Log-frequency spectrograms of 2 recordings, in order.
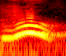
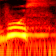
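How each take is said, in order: First: The final s sound is silent. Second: The final s sound is pronounced. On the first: The speaker calls it right. "this is woo" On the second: The speaker calls it wrong. "this is also not woos"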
